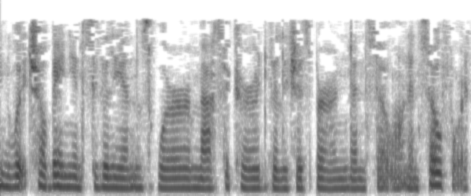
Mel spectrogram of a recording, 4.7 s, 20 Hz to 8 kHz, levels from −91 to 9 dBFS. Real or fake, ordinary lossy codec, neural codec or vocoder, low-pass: fake; MP3, 24 kbps; vocoder, 22.05 kHz, 80 mel bands, HiFi-GAN; 7.2 kHz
